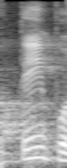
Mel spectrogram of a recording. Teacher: M nessa palavra tempo aqui, como tampa, não é uma consoante, é parte de uma vogal nasal.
